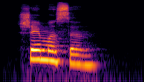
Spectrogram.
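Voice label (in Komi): "шемӧсӧн", Komi, female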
